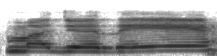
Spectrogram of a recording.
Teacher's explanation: تو اس کو جو ہے نا لٹا کے پڑھنا، جیسے ری کو رے کر کے پڑھنا، تو یہ والا پورے قرآن میں ایک ہی کلمہ ایسا ہے کہ جس کو ہم نے مجریہا نہیں کرنا ری نہیں پڑھنا اس کی کھڑی زیر کو، بلکہ رے کر کے پڑھنا ہے اس کی کھڑی زیر کو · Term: امالہ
